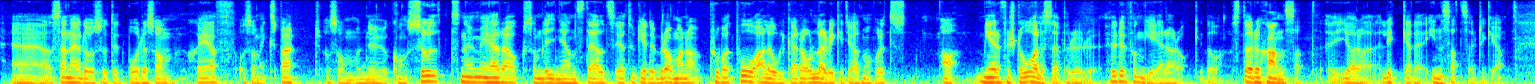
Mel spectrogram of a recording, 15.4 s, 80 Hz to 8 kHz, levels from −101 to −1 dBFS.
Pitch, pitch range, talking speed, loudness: 110 Hz, 100-125 Hz, 225 wpm, -29 LUFS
